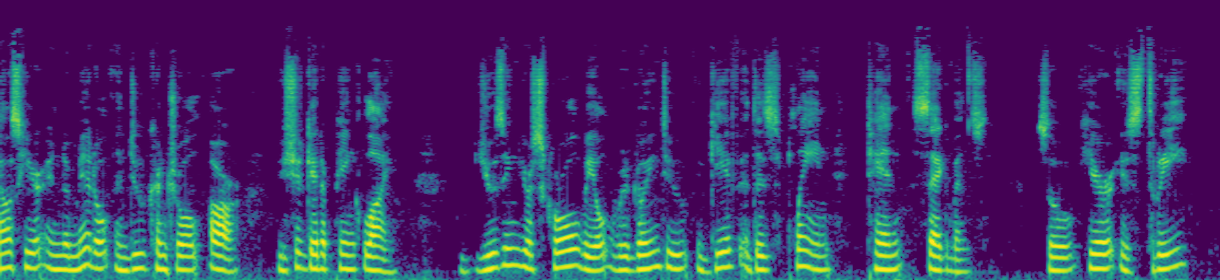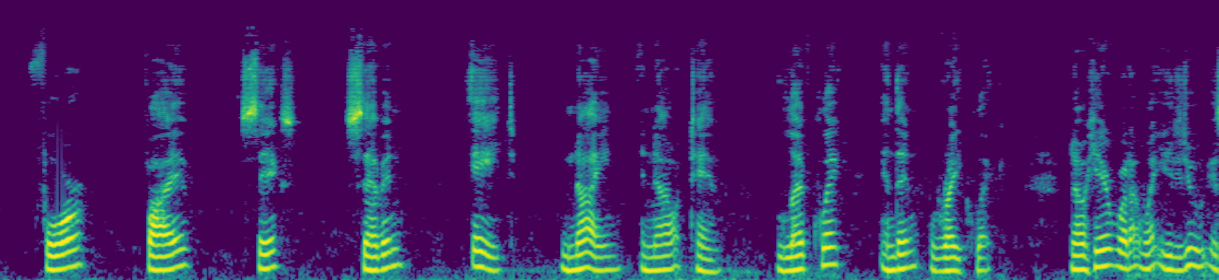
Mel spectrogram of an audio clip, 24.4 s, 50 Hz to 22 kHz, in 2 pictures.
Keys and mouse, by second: 2.0 ctrl+r, 19.9 click, 21.6 right click.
